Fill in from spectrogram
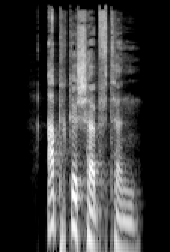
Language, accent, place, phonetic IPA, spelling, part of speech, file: German, Germany, Berlin, [ˈapɡəˌʃœp͡ftn̩], abgeschöpften, adjective, De-abgeschöpften.ogg
- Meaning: inflection of abgeschöpft: 1. strong genitive masculine/neuter singular 2. weak/mixed genitive/dative all-gender singular 3. strong/weak/mixed accusative masculine singular 4. strong dative plural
